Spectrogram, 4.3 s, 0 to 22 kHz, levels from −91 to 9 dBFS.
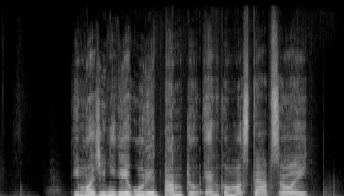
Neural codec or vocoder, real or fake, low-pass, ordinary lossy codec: codec, 44.1 kHz, 1.7 kbps, Pupu-Codec; fake; none; none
